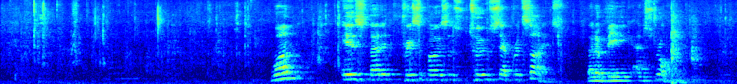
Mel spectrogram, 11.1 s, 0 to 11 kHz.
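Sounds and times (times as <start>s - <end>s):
soft rustles: 0.0s - 5.4s.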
